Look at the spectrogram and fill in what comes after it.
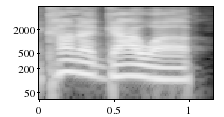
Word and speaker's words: Kanagawa: Um, Meanwhile, at the Kanagawa Prefecture,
